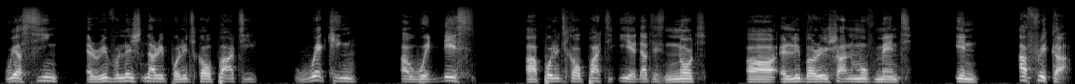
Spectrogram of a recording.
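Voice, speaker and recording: A man with a Zimbabwean accent hosting a live-streamed political commentary show, talking through the news with many filler "uh"s and shout-outs to viewers. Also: medium pitch, steady tone, normal speed, no room sound, studio quality. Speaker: host of a live online news channel.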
